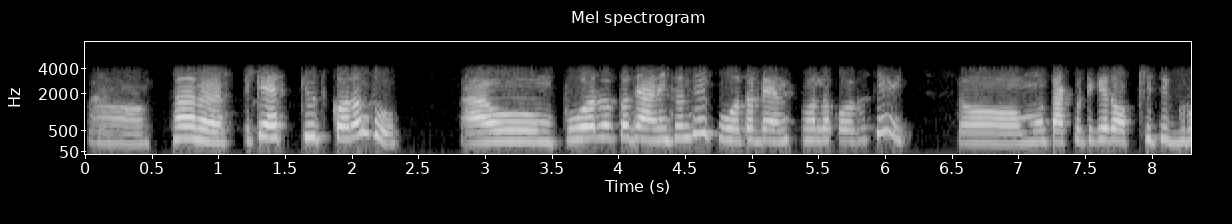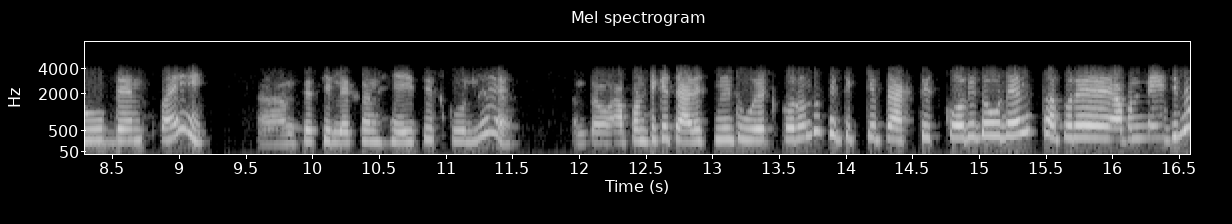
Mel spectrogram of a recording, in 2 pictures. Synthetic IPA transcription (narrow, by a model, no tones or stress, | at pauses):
ɦɔ̃saɾʈikeeskjud͡ʒkɔɾɔnt̪u | awpuɔɾɔt̪ɔd͡ʒaɽ̃it͡ʃʰɔnt̪ipuɔt̪ɔɖensbʱɔlɔkɔɾut͡ʃʰi | t̪ɔmũt̪akuʈikeɾɔkʰːit͡ʃʰiɡɾup̚ɖenspaĩ | sesileksɔnɦejt͡ʃʰiskulɾe | t̪ɔapɔɳʈiket͡ʃaɽisminiʈueʈkɔɾɔnt̪useʈiepɾakʈiskɔɾid̪ewɖenst̪aɾpɔɾeapɔɳʈejd͡ʒ̪ʱibe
